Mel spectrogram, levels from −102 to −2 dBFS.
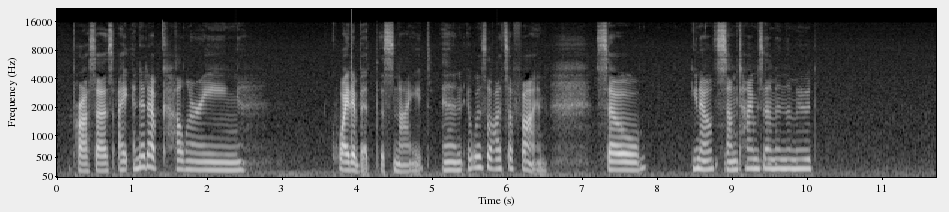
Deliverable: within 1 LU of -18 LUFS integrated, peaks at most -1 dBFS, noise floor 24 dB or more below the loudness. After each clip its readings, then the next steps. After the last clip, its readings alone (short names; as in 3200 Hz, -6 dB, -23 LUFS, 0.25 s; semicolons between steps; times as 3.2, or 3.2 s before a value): dropouts 3; longest dropout 1.4 ms; loudness -26.0 LUFS; peak -4.0 dBFS; loudness target -18.0 LUFS
-> interpolate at 2.37/3.92/5.85, 1.4 ms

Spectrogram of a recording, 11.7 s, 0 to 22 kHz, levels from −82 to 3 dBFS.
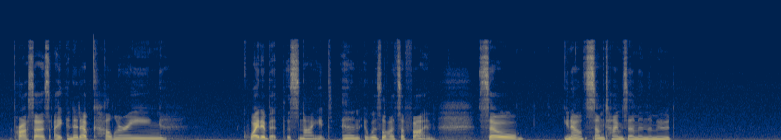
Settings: dropouts 0; loudness -26.0 LUFS; peak -4.0 dBFS; loudness target -18.0 LUFS
-> gain +8 dB; limiter -1 dBFS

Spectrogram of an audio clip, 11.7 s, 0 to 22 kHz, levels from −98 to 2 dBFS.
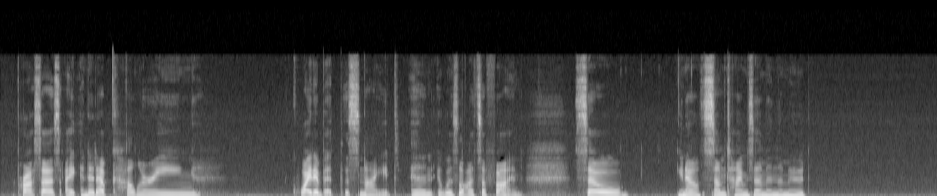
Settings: loudness -18.5 LUFS; peak -1.0 dBFS; noise floor -51 dBFS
